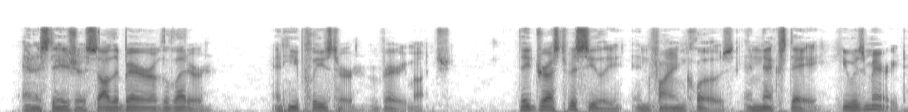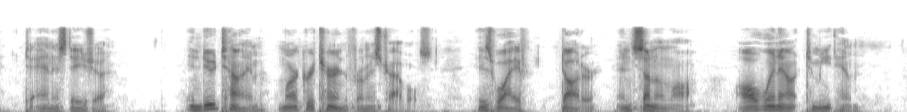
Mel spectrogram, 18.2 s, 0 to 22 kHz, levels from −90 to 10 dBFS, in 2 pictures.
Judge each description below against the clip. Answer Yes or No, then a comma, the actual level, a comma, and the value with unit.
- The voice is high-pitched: No, very low, 90 Hz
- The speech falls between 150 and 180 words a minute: Yes, average, 160 wpm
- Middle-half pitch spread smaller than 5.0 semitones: Yes, average, 3.6 semitones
